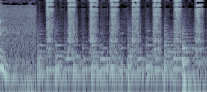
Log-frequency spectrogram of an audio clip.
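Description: A threaded steel nut insert being screwed into MDF with a hand-held driver: a short rasping scrape with each turn as its outer threads cut into the board, about four a second.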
